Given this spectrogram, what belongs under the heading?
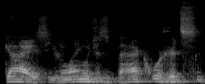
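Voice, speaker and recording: A middle-aged American man chatting as an interview guest, telling lively stories and acting out the people he quotes. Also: on the low side, slow, a little hiss or hum. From USA. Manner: animated storyteller, acts out quoted people, laughs often. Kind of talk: casual interview chat.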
